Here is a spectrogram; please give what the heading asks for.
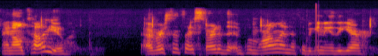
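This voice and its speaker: A woman's voice: mid-range voice, racing, a little hiss or hum, low-quality recording. A woman chatting casually and candidly in a personal vlog, opinionated and prone to rambling off on tangents. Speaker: wellness vlogger.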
